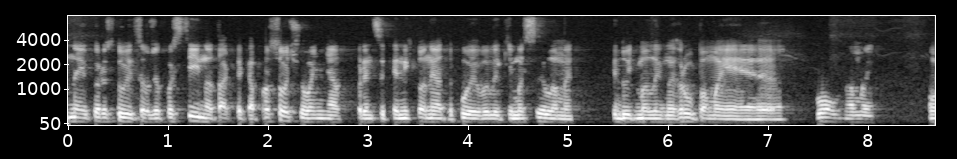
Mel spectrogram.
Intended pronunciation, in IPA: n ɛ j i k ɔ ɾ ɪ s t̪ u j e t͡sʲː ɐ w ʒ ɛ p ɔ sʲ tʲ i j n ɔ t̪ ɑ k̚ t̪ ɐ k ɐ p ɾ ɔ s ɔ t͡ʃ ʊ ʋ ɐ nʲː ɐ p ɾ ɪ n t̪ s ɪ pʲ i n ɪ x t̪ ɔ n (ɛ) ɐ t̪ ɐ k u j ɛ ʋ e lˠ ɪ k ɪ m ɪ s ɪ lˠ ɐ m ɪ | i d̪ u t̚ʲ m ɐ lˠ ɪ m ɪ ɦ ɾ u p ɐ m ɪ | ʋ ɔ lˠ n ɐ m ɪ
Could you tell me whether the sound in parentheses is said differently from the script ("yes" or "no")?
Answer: no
